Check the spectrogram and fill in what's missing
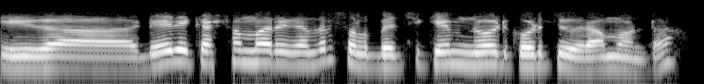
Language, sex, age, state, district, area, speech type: Kannada, male, 30-45, Karnataka, Raichur, rural, conversation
